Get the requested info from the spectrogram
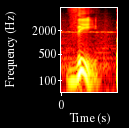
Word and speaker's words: ye: Now old store names in England are preceded by ye, which is meant to be pronounced the, but rarely is.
